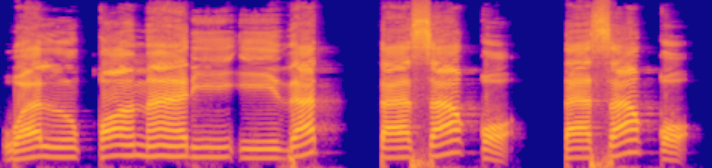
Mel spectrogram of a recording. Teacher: huruf qofnya mantul ya Qalqalah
